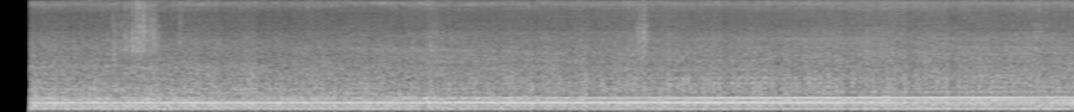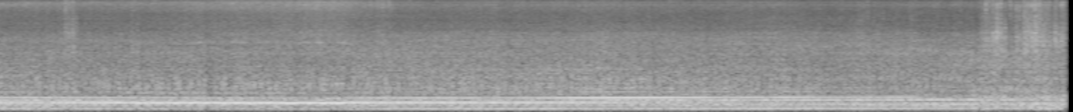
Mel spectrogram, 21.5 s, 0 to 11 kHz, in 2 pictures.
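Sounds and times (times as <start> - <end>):
minibus: 0.4 - 21.4.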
